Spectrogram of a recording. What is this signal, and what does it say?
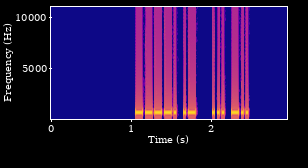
Morse code, heard as a keyed tone, about 40 wpm, 700 Hz. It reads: 9A SD
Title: Field Day Exchanges Encore - 40wpm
